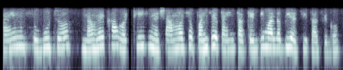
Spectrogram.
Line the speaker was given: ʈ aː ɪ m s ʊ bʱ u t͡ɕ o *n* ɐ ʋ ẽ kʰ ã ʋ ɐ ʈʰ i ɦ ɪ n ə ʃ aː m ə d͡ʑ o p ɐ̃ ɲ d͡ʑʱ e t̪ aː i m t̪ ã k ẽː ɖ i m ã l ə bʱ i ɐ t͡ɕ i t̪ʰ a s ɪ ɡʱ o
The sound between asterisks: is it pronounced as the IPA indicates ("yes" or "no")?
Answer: yes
